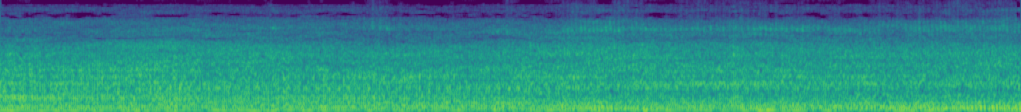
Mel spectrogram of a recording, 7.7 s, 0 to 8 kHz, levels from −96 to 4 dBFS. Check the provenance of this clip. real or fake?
fake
